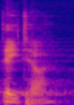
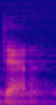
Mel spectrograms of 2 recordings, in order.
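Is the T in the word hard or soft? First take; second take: hard; soft. First: The T is pronounced as a hard, crisp T. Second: The T is pronounced softly, not as a crisp T. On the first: The speaker calls it wrong. "the T is not hard. It's not data" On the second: The speaker calls it right. "it's data or data"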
